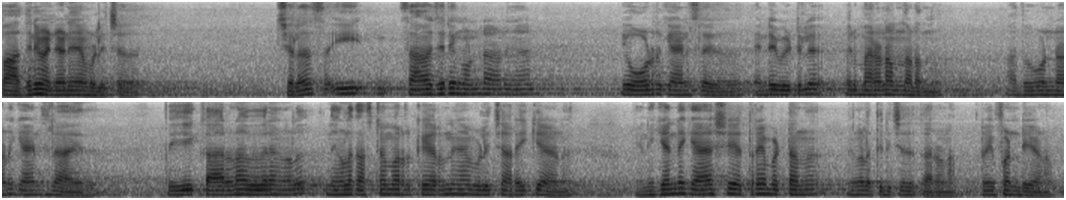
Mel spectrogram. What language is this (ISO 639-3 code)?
mal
